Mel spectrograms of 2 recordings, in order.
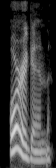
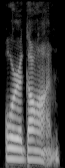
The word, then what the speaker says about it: Oregon: We out here in Oregon pronounce it Oregon, not Oregon.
